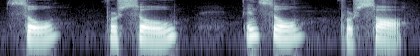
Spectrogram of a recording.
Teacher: The vowel sound O for so and O for saw are pronounced with the Spanish vowel sound O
